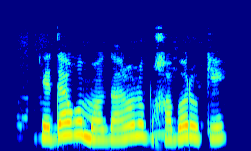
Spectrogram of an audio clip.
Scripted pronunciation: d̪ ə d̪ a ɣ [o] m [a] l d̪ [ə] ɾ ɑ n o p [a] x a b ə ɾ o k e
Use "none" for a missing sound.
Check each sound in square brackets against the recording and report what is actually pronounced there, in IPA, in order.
o, ɑ, ɑ, ə

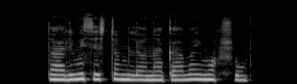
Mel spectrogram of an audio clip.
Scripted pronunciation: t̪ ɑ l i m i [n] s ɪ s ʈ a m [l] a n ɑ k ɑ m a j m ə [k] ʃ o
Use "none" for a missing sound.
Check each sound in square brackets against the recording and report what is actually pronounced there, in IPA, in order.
none, l, x

